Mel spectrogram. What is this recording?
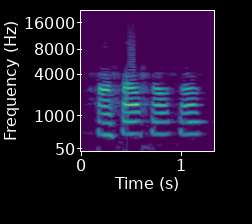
weird voice I do
funny, voice, weird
